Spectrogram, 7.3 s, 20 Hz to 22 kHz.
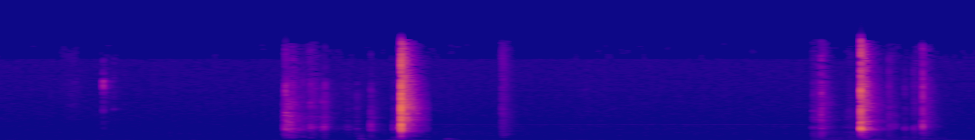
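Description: Samsung Galaxy Z Flip 5 in a clear case folded shut by hand: brief rubbing and handling, then a sharp snap of the hinge closing about three seconds in. A second brief bit of handling ends in another sharp click near the end.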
